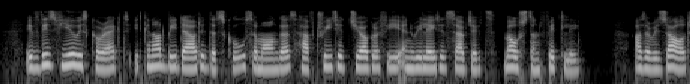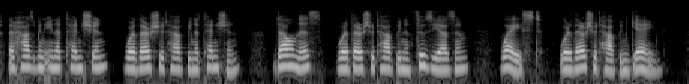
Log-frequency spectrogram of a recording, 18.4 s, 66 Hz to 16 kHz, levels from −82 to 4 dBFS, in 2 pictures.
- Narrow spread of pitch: Yes, narrow, 1.9 semitones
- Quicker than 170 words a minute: No, average, 160 wpm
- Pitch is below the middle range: No, high, 190 Hz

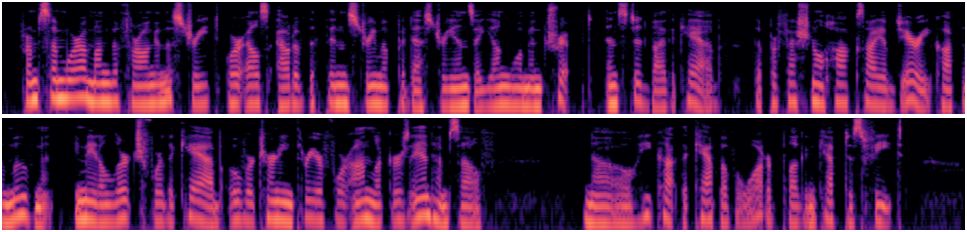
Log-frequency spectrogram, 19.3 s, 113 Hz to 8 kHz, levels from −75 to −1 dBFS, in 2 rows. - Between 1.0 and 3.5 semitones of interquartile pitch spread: Yes, narrow, 2.4 semitones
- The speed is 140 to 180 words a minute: No, average, 190 wpm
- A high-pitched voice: No, medium, 165 Hz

